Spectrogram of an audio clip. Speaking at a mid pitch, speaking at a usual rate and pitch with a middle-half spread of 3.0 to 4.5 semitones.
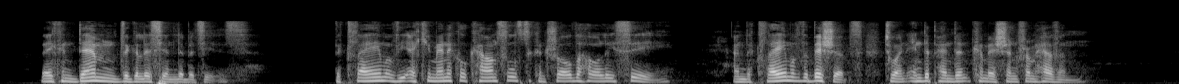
No: medium, 145 Hz; slow, 130 wpm; average, 3.7 semitones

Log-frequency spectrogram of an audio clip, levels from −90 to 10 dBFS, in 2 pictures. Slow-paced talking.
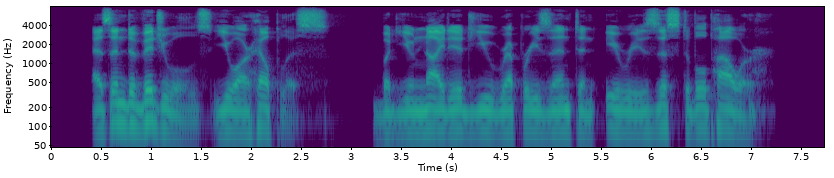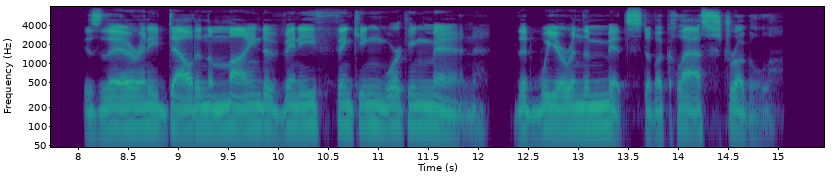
Yes: slow, 130 wpm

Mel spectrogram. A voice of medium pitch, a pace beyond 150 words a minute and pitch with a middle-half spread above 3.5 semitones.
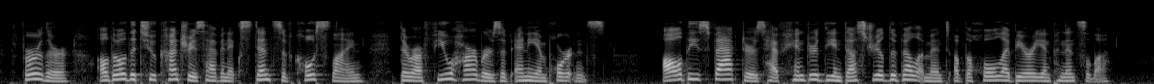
Yes: medium, 180 Hz; average, 160 wpm; wide, 5.4 semitones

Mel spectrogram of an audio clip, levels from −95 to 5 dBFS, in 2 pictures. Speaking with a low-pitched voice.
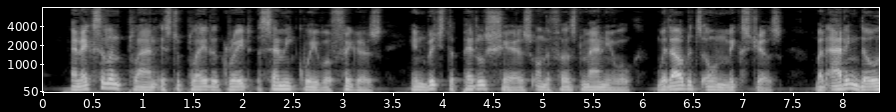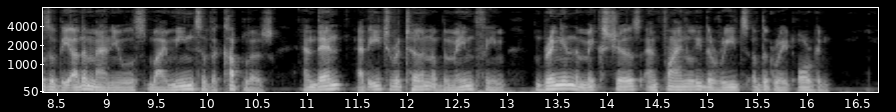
Yes: low, 100 Hz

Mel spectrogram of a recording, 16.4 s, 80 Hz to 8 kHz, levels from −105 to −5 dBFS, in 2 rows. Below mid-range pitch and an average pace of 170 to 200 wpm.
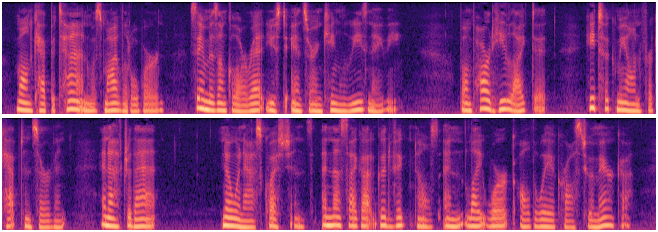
No: medium, 185 Hz; average, 185 wpm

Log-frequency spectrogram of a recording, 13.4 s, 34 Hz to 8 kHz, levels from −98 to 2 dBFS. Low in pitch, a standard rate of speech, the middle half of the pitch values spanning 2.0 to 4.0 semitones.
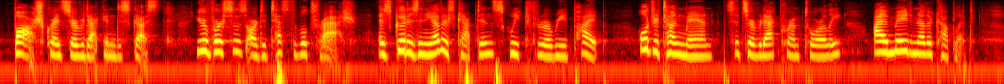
No: high, 235 Hz; average, 150 wpm; average, 3.5 semitones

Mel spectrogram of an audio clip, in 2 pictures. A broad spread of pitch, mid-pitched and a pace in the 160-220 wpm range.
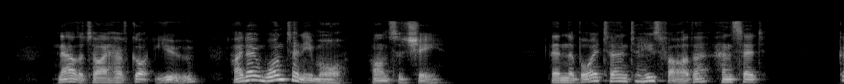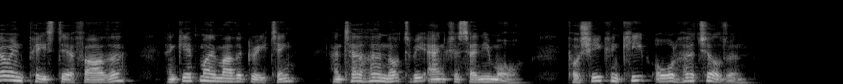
No: wide, 6.8 semitones; low, 130 Hz; average, 170 wpm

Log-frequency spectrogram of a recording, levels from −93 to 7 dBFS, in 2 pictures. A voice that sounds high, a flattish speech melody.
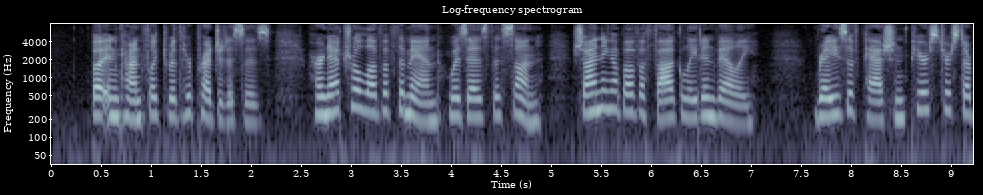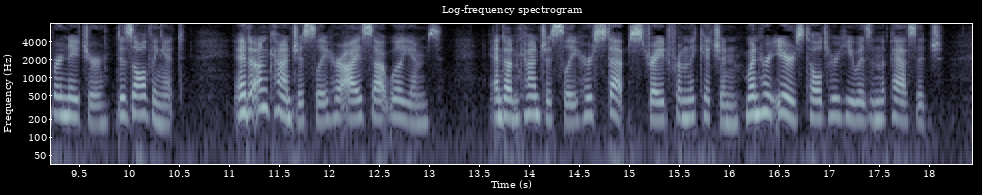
No: high, 220 Hz; average, 3.5 semitones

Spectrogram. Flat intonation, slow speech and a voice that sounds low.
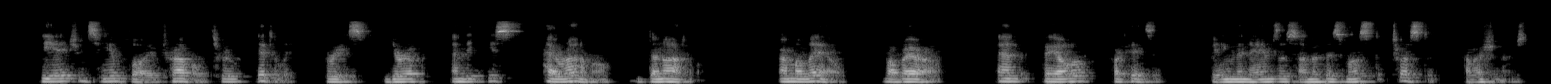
Yes: narrow, 1.8 semitones; slow, 110 wpm; low, 125 Hz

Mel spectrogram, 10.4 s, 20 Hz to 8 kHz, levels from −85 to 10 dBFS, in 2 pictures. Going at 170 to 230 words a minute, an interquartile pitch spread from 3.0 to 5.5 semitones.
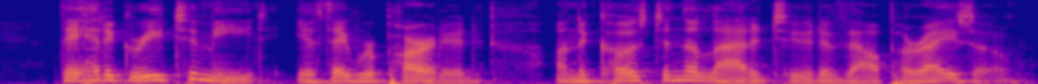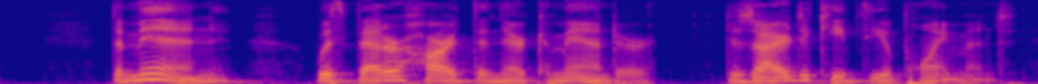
No: average, 175 wpm; narrow, 2.5 semitones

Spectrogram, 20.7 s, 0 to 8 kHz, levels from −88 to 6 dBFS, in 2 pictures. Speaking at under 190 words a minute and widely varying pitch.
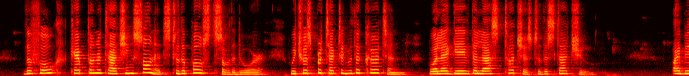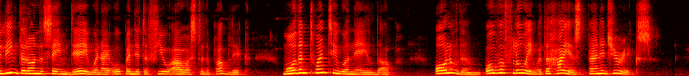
Yes: average, 170 wpm; wide, 5.7 semitones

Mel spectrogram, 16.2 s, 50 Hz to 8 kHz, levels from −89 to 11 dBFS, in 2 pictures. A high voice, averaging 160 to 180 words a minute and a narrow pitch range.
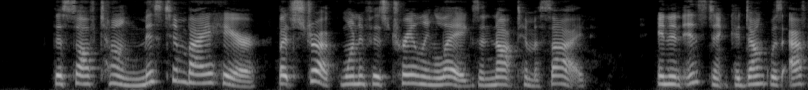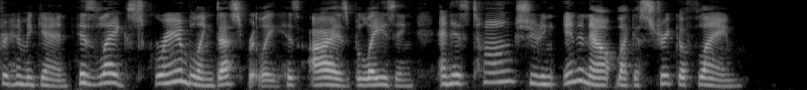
No: very high, 250 Hz; average, 170 wpm; average, 3.6 semitones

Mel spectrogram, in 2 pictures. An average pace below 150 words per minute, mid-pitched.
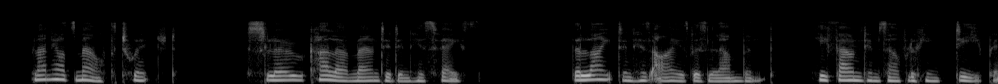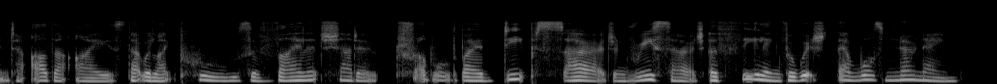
Yes: average, 140 wpm; medium, 180 Hz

